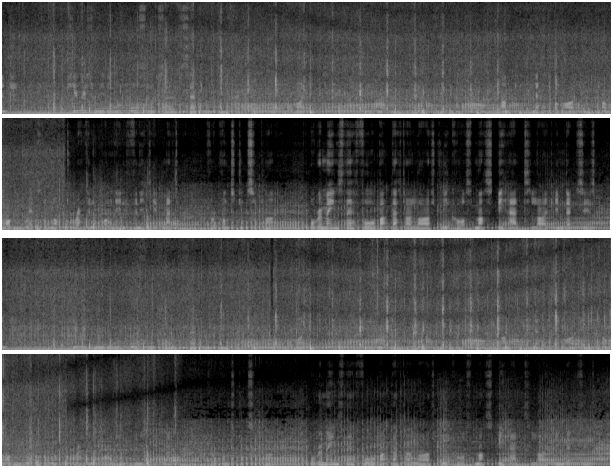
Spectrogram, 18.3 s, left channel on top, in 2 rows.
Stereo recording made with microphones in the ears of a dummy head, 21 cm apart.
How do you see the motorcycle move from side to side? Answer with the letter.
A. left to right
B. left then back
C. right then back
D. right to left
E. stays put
A.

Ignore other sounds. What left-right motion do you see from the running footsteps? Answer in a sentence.
You can hear the running footsteps move to the right.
